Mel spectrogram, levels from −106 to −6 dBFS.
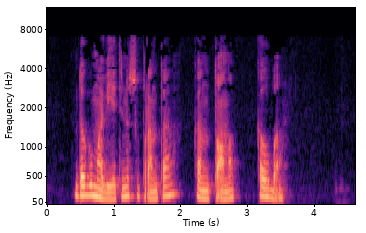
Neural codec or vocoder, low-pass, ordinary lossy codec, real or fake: none; 7.2 kHz; MP3, 32 kbps; real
